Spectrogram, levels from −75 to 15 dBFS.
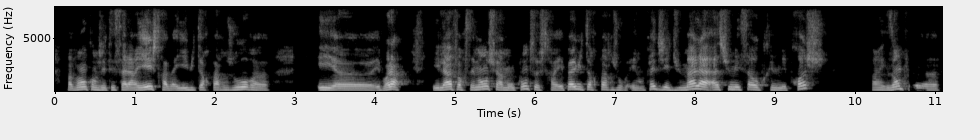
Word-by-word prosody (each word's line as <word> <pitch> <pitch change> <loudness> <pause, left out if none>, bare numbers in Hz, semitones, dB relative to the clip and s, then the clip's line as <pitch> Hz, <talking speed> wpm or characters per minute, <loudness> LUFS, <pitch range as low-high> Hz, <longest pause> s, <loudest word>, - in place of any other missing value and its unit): Avant, 195 +7 +2
quand 205 -4 -3
j'étais 170 +1 -4
salariée, 180 +6 +4
je - - 0
travaillais 165 +1 -1
8 170 +1 -7
heures 200 - -3
par 175 -1 -2
jour, 200 +2 +2
heu 165 -2 -3 0.7
et 180 -2 +3
heu 160 -2 +1
et 150 - -4
voilà 205 +4 +5 0.4
et 170 - -2
là, 215 +4 +7
forcément, 210 +2 0
je 240 - -5
suis 220 - -2
à 175 - 0
mon 170 -1 -3
compte, 235 0 -2
je - - -10
travaille 160 -1 -4
pas 225 0 +5
8 220 -2 -4
heures 215 - -3
par 205 -4 -3
jour 175 -2 -10
et 165 - -8
en 155 - -12
fait, 240 -1 -1
j'ai 195 -2 -1
du 160 +3 -8
mal 240 +7 +5
à 225 -3 +6
assumer 210 0 -1
ça 205 +1 0
auprès 185 -1 -8
de 170 - -5
mes 155 -2 -5
proches. 265 +6 -3 0.6
Par 175 0 -6
exemple, 230 +9 -1
heu, 165 -2 -4
185 Hz, 250 wpm, -20 LUFS, 170-215 Hz, 0.7 s, là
